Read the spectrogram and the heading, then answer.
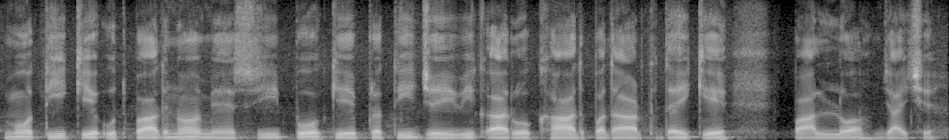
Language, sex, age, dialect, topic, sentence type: Maithili, male, 18-24, Angika, agriculture, statement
